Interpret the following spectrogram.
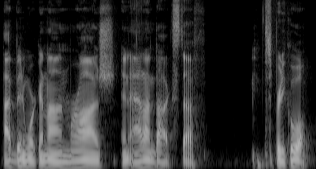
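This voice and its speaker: A man with a remarkably low, deep voice talks in an unhurried, informal way. He is getting over an illness and explains technical things casually, as a podcast co-host would. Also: flat delivery, slight background noise. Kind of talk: casual tech chat.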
